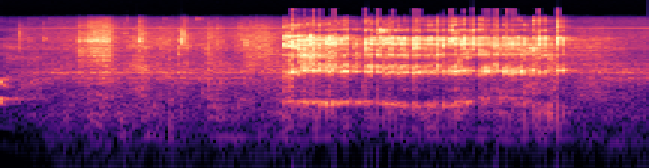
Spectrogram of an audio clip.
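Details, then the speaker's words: Deliberate burping during a burping contest: a long, loud, rumbling burp lasting about two seconds after quieter lead-in sounds. "I got sneezed and then I got burp pitting on I'm sneeze I'm going lose all of it crap you can burp it anytime"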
